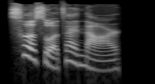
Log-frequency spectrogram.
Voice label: bathroom mandarin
